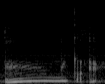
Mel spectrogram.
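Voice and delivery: breathy mock gasp in a whisper. Retelling her own reaction, whispered. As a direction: hush it like a shocked aside.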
